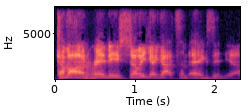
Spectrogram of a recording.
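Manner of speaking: familiar gruff, rough man's voice. Describing a scene with a glass, the speaker voices a man in a familiar gruff man's voice. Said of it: "familiar gruff man's voice".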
